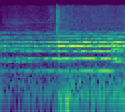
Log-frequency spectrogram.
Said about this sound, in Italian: Stavo aspettando che passasse l'ambulanza.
